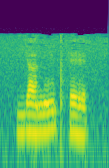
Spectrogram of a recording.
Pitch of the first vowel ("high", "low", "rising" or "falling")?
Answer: low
